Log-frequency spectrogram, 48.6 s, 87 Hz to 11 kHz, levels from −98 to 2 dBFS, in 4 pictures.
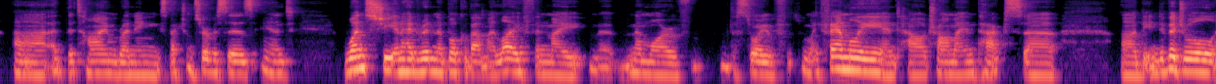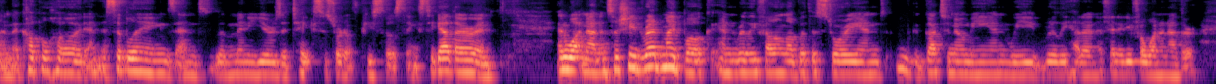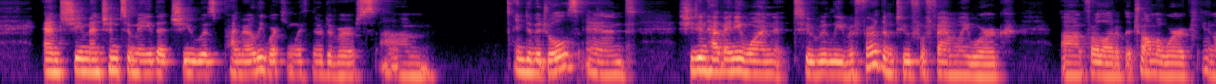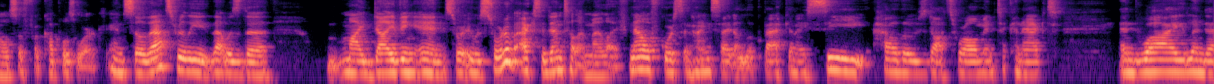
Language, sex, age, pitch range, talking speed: English, female, 30-49, 155-185 Hz, 205 wpm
